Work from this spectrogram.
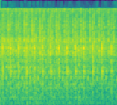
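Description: A sewing machine stitches the fitting seams that join the front and back pieces of a kurti made from an old dupatta, a fast, steady, continuous mechanical whir running close and even throughout.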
